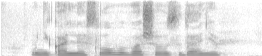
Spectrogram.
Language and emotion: Russian, neutral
